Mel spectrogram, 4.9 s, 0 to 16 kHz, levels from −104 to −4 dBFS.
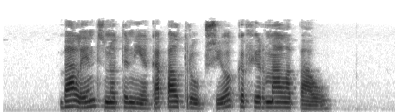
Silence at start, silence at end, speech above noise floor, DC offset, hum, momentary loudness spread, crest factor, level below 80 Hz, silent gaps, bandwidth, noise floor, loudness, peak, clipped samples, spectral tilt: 0.75 s; 0.85 s; 55 dB; under 0.1%; none; 6 LU; 20 dB; -62 dBFS; none; 8.2 kHz; -76 dBFS; -22 LUFS; -4 dBFS; under 0.1%; -4.5 dB/octave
